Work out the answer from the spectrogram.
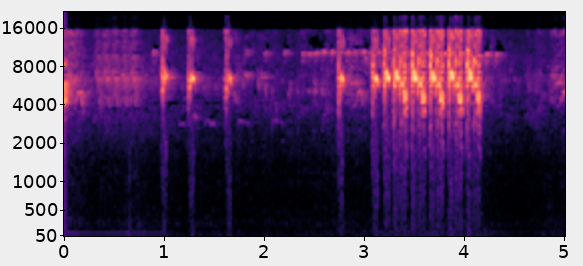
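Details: Ruby-cheeked sunbird (sogon) singing energetically in ngeriwik style, calling a rival, recorded as a training track for other birds: high, thin chirps, then a fast burst of sharp, rattling notes, with a faint low hum at the start.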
